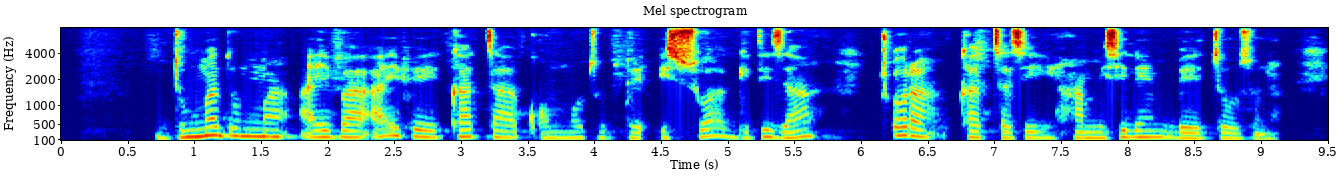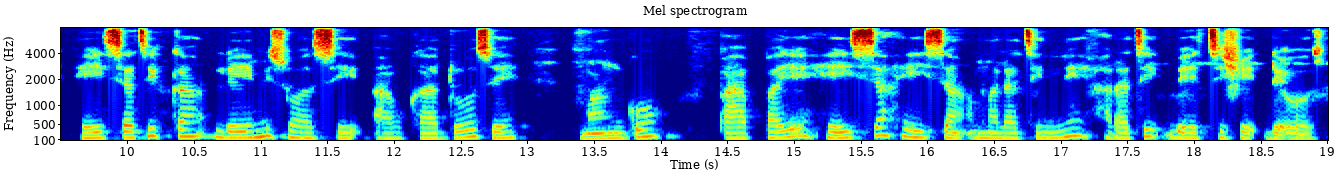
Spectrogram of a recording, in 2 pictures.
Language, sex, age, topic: Gamo, male, 25-35, agriculture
